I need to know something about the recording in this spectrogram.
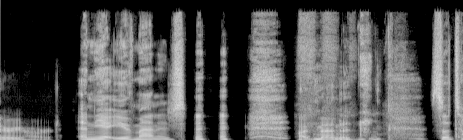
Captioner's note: chuckles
